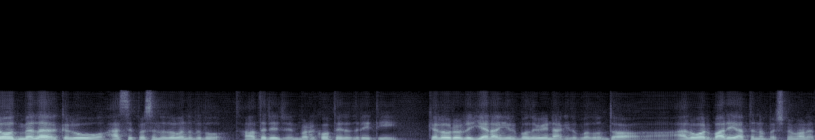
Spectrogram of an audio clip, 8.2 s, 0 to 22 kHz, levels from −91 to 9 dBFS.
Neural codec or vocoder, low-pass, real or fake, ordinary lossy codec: codec, 16 kHz, 0.2 kbps, FocalCodec; none; fake; none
